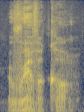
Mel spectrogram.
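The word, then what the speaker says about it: Revachol: tempted on occasion, but someone has to stay strong for Revocol. He pronounces Revocol with a hard K.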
